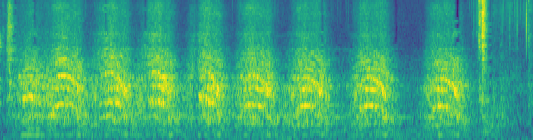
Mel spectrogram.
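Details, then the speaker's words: Sky Trak telehandler listed inoperable at equipment auction, weak battery: slow labored cranking, about two strokes a second fading; engine turns freely, not seized; transmission issue suspected. Slow cranking from weak battery. "well the battery is pretty weak but it spins over and sounds like the engine is not grenaded"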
